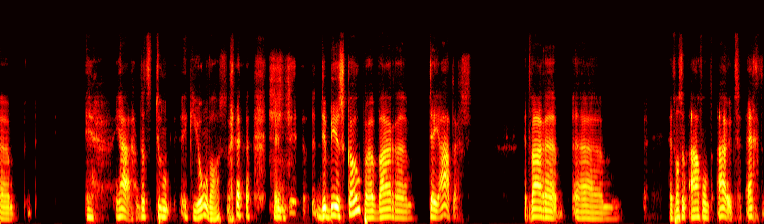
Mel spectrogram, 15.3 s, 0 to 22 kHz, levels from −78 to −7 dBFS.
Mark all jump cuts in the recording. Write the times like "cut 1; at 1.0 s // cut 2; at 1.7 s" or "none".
none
